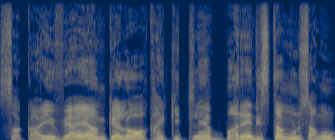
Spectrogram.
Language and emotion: Goan Konkani, happy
